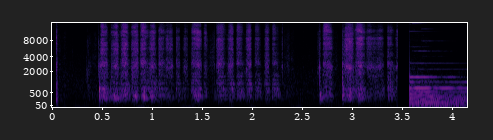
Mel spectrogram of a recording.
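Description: Pencil sketching on paper in quick scratchy strokes, two runs with a short break between them. Near the end a held musical chord begins.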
